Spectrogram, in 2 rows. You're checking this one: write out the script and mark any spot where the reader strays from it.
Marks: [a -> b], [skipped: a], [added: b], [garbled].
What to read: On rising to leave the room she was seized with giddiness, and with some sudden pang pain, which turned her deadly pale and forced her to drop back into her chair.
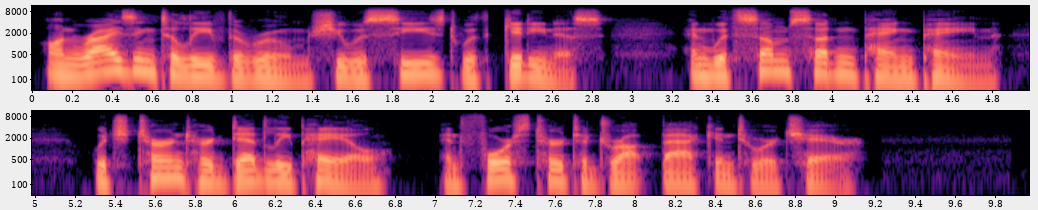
On rising to leave the room she was seized with giddiness, and with some sudden pang pain, which turned her deadly pale and forced her to drop back into her chair.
